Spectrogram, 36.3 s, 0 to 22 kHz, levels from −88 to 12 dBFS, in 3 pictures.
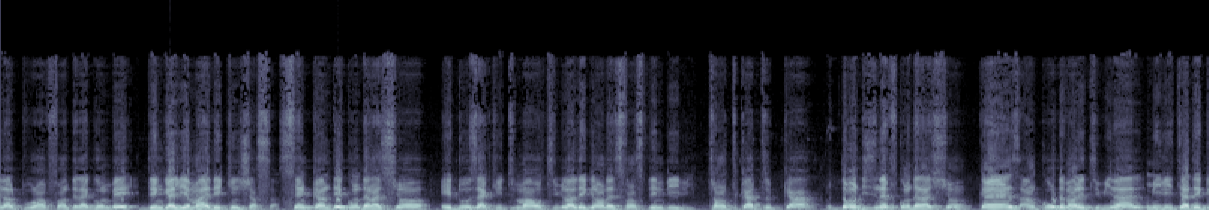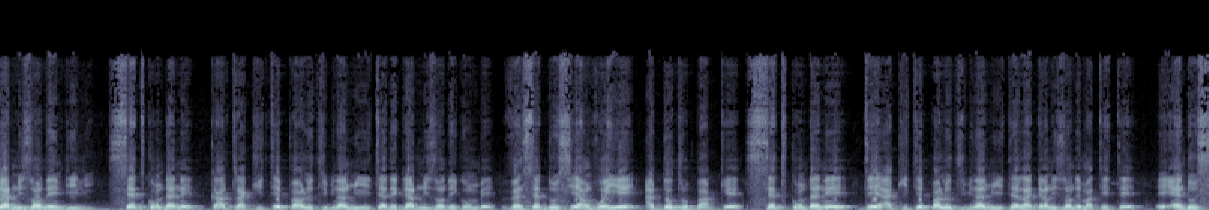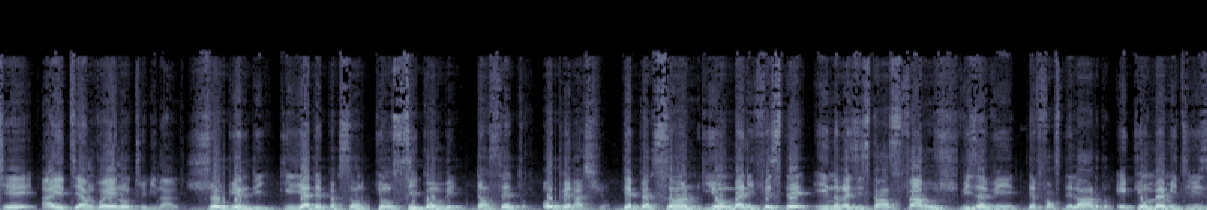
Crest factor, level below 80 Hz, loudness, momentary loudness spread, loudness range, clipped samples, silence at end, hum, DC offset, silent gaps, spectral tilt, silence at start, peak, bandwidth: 12 dB; -40 dBFS; -13 LUFS; 8 LU; 3 LU; under 0.1%; 0 s; none; under 0.1%; none; -6 dB/octave; 0 s; 0 dBFS; 17 kHz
